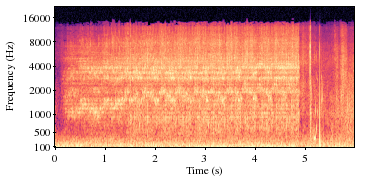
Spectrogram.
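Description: Spinning reel being cranked, a steady gear whir as line is reeled in, stopping abruptly about five seconds in, followed by two sharp clicks.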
